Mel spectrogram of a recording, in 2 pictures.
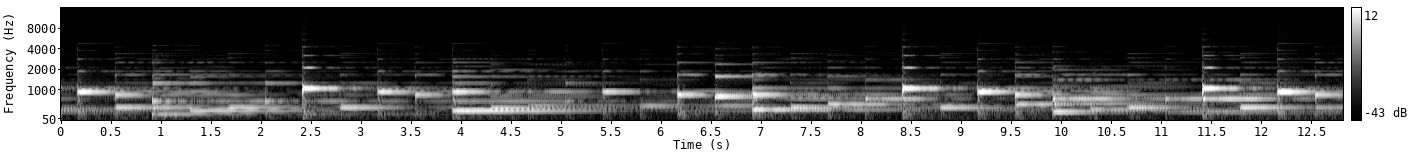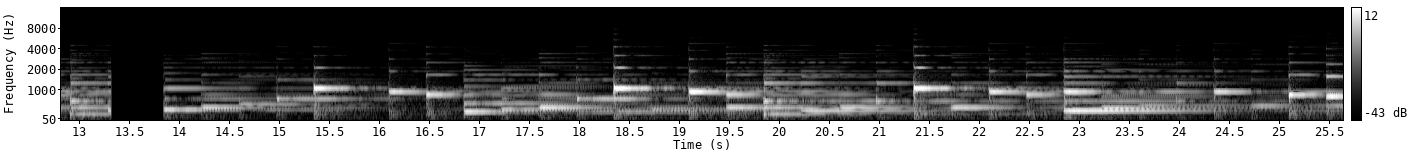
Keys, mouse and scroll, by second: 2.3-4.6 drag, 6.8-13.7 drag, 14.7-19.3 drag, 19.4 ctrl+d, 21.4-23.6 drag, 24.1 click.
